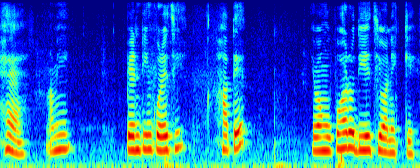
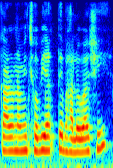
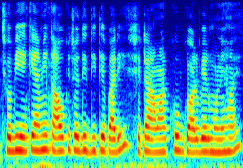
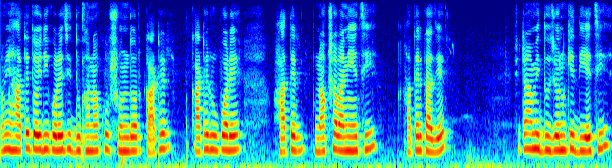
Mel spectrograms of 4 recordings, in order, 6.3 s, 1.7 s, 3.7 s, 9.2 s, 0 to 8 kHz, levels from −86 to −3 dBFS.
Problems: background sounds at intervals, background conversations at intervals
